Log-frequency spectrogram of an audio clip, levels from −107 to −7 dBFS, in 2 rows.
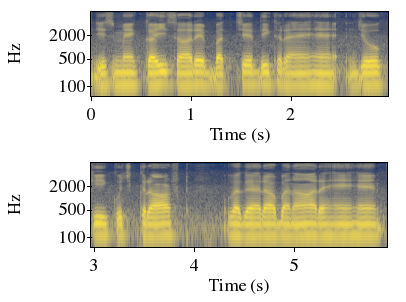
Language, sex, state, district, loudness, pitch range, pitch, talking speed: Hindi, male, Uttar Pradesh, Lucknow, -17 LUFS, 110-115 Hz, 115 Hz, 150 wpm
